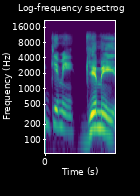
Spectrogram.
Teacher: The V and give often sort of blends into the M of me.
